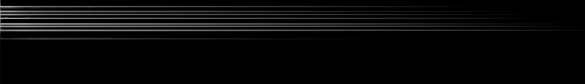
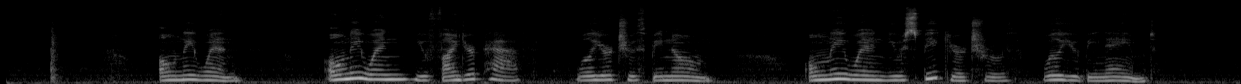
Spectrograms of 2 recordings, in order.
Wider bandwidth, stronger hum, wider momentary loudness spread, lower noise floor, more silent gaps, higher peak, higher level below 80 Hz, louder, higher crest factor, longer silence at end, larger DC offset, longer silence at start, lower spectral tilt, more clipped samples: about the same, 16.5 kHz vs 15.5 kHz; neither; first, 25 LU vs 20 LU; about the same, -61 dBFS vs -61 dBFS; neither; first, -2 dBFS vs -18 dBFS; second, under -90 dBFS vs -64 dBFS; first, -19 LUFS vs -33 LUFS; first, 22 dB vs 16 dB; first, 1.75 s vs 0.9 s; neither; about the same, 0 s vs 0.05 s; second, 11.5 dB/octave vs -6 dB/octave; neither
